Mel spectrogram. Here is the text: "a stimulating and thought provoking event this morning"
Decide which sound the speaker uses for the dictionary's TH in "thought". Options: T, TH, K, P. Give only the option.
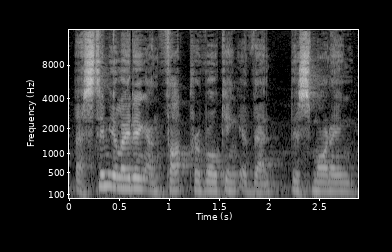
TH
